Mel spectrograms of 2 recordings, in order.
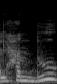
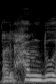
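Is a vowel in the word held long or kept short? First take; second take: long; short. First: A vowel is stretched out long. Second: The vowels are kept short without lengthening. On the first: The speaker calls it wrong. "मत बढ़ा देते हैं" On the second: The speaker calls it right. "अल्हम्दु है"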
